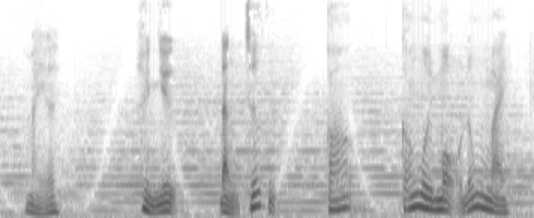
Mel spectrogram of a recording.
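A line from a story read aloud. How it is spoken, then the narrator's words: Trembling voice. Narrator (Vietnamese): bạn Linh giọng run run nói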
